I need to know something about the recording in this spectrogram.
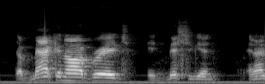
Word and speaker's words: Mackinac: suspension bridge opened in though it's spelled mackinac it's mackinaw straits the mackinaw bridge in michigan and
